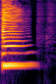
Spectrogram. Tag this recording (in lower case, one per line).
music
wind instrument
musical instrument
